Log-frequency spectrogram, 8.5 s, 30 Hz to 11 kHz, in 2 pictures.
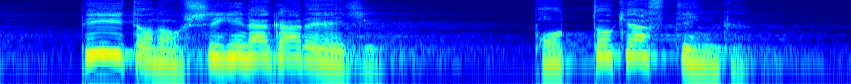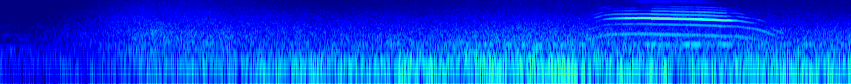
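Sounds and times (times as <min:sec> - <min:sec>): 
speech: 0:00.7 - 0:02.0, 0:02.7 - 0:03.8
ocean waves: 0:04.4 - 0:08.5
high descending cry: 0:07.2 - 0:08.2.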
